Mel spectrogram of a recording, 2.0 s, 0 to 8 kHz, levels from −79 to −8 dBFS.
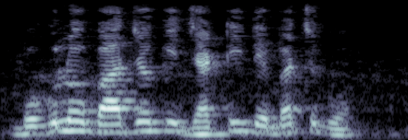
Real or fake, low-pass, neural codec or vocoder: real; 7.2 kHz; none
